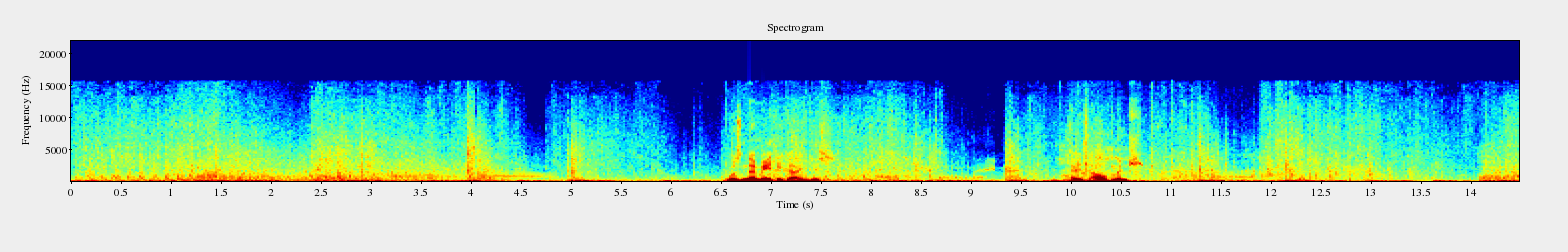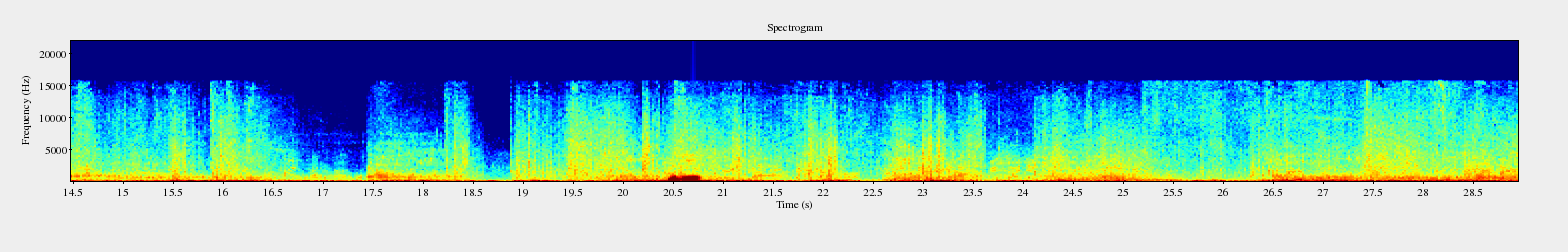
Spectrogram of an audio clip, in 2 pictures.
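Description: Electric beams crackle and hum.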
